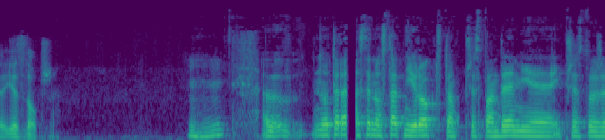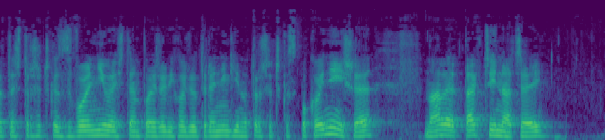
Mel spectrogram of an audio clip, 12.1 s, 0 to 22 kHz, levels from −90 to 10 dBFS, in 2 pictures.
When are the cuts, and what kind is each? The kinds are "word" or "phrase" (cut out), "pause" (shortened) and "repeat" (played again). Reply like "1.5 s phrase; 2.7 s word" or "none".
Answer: 4.6 s phrase; 8.6 s word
